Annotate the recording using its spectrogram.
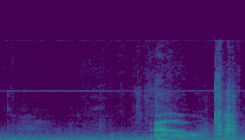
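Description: Near silence: room tone, with one brief faint sound about one and a half seconds in.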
